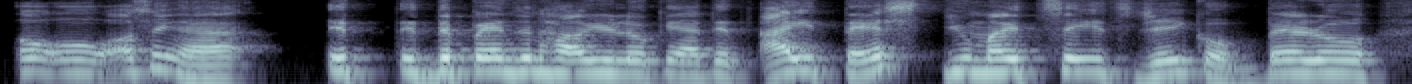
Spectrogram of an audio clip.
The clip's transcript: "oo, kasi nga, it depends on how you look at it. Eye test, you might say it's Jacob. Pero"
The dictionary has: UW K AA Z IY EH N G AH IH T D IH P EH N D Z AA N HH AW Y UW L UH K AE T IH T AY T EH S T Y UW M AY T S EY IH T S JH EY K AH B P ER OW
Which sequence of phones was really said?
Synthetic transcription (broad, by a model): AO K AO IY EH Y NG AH IH T D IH P EH N D S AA N HH AW Y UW L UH K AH T IH T AY T EH S T Y UW M AY T S EY IH T S JH EY K AH B P ER OW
